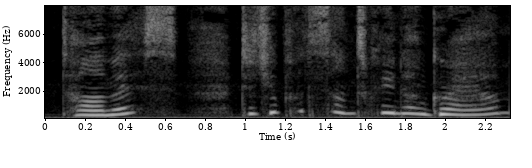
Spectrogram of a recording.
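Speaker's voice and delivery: very high, loud wifely questioning; accusing mother. Acted. Wife questions husband about son's sunscreen, high accusing voice.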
